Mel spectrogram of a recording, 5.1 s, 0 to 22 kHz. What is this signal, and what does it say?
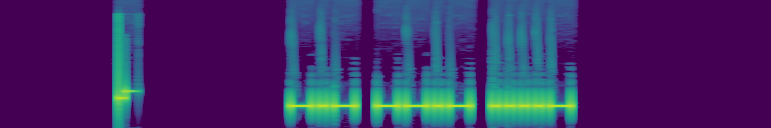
Morse code, heard as a keyed tone, about 25 wpm, 700 Hz. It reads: KQ4
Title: USA Call Sign Prefixes - 25wpm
